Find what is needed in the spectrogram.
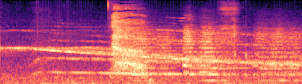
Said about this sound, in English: The Death Eaters, they're here! no, it's just a bunch of sirens, it's alright.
